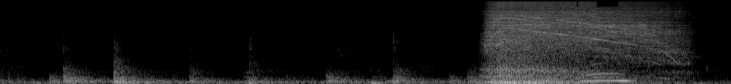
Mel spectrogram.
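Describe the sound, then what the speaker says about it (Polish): A power drill starts in several short, scraping bursts, then runs for a couple of seconds in a loud, sustained whine as it bites into the sheet steel of a metal garage. "Mam nadzieję, że uda się tym bez problemu wywiercić."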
